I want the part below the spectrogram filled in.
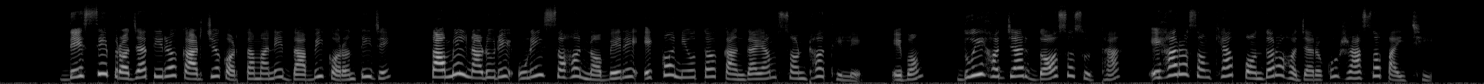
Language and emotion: Odia, neutral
